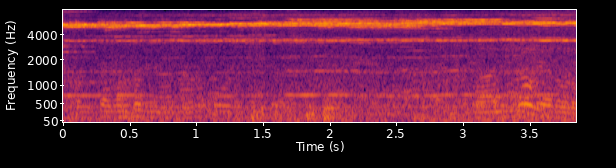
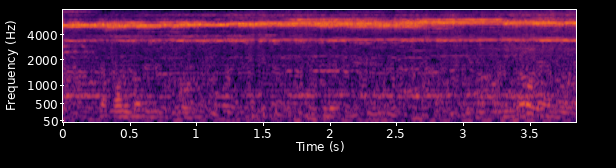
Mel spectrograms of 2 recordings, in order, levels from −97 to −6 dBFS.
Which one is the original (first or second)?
first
